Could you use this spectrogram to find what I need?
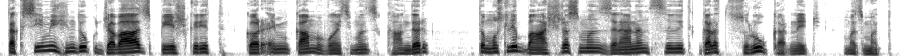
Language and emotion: Kashmiri, neutral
